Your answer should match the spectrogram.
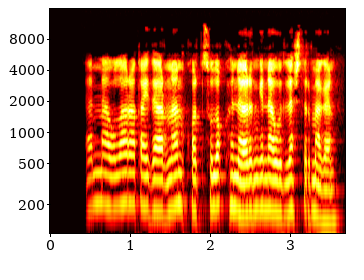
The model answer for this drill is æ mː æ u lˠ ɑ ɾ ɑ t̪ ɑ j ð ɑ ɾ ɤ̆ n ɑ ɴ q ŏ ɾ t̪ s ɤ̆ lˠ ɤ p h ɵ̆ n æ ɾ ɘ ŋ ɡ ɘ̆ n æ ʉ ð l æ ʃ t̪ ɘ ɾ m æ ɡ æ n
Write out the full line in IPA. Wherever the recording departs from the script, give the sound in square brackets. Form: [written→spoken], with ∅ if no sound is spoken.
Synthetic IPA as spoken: æ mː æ u lˠ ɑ ɾ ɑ t̪ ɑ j ð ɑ ɾ ɤ̆ n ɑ ɴ q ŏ ɾ t̪ s ɤ̆ lˠ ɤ [p→q] h ɵ̆ n æ ɾ ɘ ŋ ɡ ɘ̆ n æ ʉ ð l æ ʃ t̪ ɘ ɾ m æ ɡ æ n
